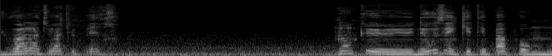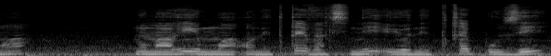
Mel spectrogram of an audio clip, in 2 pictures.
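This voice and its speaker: A woman being interviewed as a guest artist, speaking in a calm, measured way, often hesitating and repeating words as she thinks. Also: low voice, a little hiss or hum. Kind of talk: talk-show interview answer.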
